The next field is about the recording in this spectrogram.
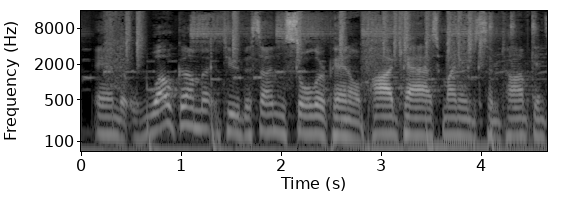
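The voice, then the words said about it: Hoarse, strained voice. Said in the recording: “My voice is giving out. I accidentally got hit in the throat ... I still can't talk.”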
